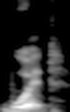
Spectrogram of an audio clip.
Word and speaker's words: would: So afterwards, you don't need to worry about this L. It's silent. So we say would, should, could. Okay?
